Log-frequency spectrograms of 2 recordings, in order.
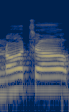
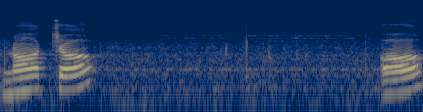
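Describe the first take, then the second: First: The vowel is said as one long sound. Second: The long vowel is split into two short vowels. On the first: "বা ন চা বলতে পারেন" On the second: "এই যে আকারটাকে ভাঙলে অ এর মতো উচ্চারণ হবে"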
